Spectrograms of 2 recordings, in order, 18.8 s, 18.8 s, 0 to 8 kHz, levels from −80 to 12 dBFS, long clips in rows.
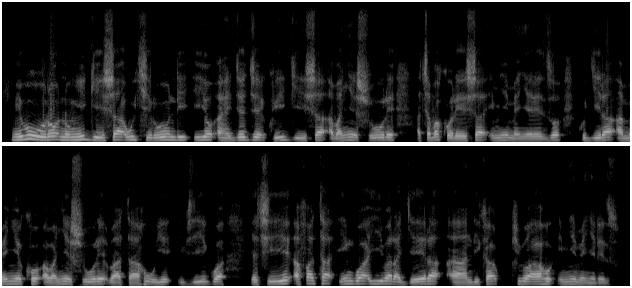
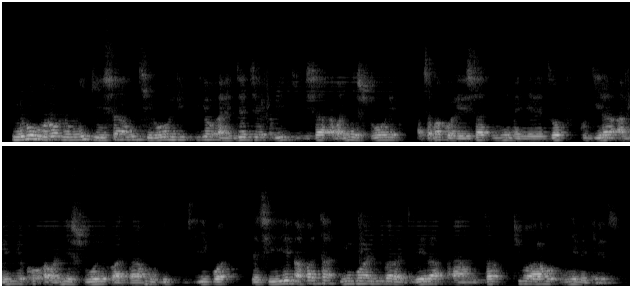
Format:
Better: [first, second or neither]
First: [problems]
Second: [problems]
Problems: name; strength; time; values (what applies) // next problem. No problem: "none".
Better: first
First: none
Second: noise reduction (neural mask model DeepFilterNet 3)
